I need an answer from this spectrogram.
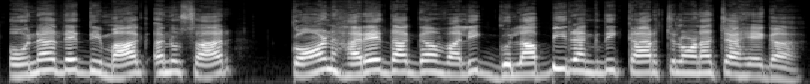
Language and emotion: Punjabi, disgusted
